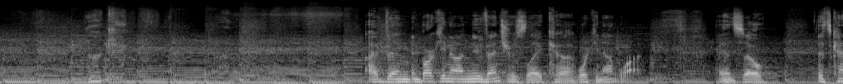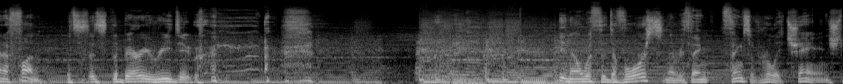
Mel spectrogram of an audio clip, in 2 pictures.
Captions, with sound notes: OK. I've been embarking on new ventures, like working out a lot. And so it's kind of fun. It's the Barry redo. [CHUCKLES] You know, with the divorce and everything, things have really changed.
